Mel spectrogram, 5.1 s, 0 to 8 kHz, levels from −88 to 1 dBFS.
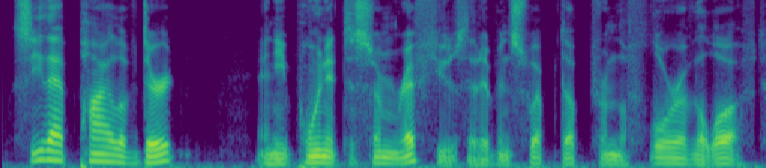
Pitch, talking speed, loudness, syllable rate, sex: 90 Hz, 260 wpm, -20 LUFS, 5.7 syllables/s, male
